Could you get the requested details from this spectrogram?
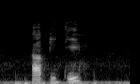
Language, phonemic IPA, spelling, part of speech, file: Malagasy, /abidʲ/, abidy, noun, Mg-abidy.ogg
- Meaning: 1. alphabet 2. old woman 3. slave 4. a species of waterbird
